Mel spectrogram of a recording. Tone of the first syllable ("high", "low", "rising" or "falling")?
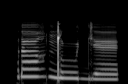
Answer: high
